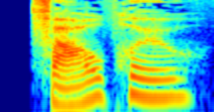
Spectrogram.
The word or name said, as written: farveprøve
